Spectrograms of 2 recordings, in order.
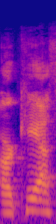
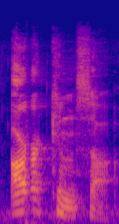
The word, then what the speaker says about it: Arkansas: also bert real quick it's not pronounced our chaos it's arkansas five dollars from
